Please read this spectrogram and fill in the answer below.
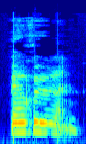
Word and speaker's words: berühren: First of all, the H is silent. Berühren.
